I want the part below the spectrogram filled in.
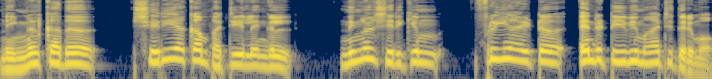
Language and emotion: Malayalam, surprised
